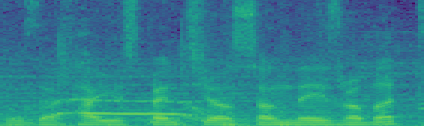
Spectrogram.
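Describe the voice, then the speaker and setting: A man's voice: mid-range voice, completely flat delivery, moderate pace, natural voice. A man acting in an audio drama as a bold, impatient companion, pushy and eager in delivery. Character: bold, impatient companion urging a nervous friend onward. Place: recording studio. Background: music.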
